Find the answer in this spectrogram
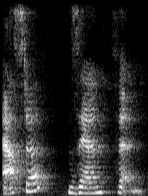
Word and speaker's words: astaxanthin: word for you so we're gonna pronounce it for you asta Zen thin and it basically is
